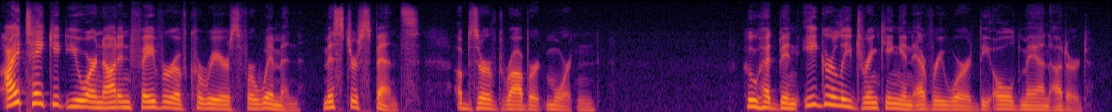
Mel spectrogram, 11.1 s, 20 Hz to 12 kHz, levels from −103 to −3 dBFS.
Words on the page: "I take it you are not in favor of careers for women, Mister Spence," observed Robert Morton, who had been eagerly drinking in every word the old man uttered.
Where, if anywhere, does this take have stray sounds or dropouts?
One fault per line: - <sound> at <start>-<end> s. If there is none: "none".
none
